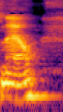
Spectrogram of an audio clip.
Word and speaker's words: Naw: is W for nine it says no but it's pronounced now uh W for nine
